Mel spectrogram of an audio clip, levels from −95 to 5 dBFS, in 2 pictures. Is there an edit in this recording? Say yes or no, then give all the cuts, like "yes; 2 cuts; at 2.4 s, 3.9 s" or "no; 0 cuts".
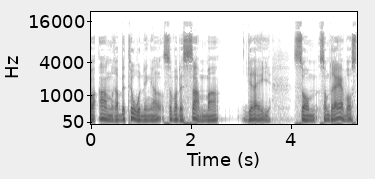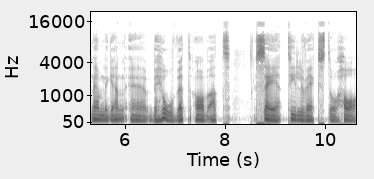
no; 0 cuts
